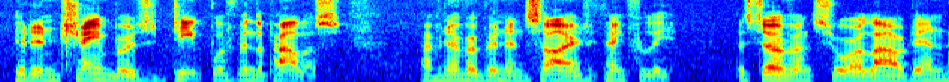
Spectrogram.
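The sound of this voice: Someone reads in an unforced voice. The intonation is fairly even.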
